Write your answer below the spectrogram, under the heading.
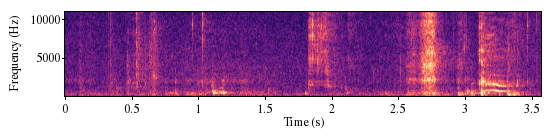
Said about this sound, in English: That crunch of the fry, though, just totally added to it.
